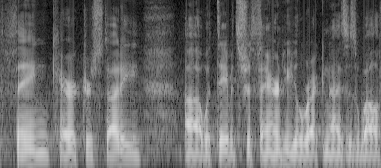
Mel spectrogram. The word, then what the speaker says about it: Strathairn: Strathairn.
